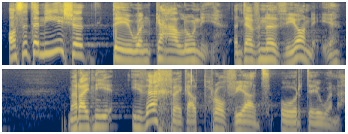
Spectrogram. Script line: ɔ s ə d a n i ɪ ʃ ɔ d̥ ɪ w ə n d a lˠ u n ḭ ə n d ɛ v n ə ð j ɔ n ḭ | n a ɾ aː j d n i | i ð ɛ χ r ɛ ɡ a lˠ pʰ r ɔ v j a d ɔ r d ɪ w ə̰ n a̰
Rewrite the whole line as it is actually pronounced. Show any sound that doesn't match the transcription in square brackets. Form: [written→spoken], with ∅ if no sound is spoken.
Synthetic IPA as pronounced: ɔ s ə d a n i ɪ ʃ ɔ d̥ ɪ w ə n [d→ɡ] a lˠ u n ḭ ə n d ɛ v n ə ð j ɔ n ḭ | [n→m] a ɾ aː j d n i | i ð ɛ χ r ɛ ɡ a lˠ pʰ r ɔ v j a d ɔ r d ɪ w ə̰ n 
